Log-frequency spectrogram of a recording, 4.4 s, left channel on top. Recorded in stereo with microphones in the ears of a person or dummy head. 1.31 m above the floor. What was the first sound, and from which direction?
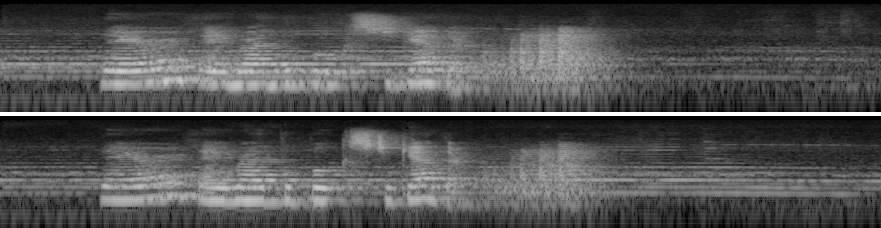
A woman speaking, 45° right (ahead or behind).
